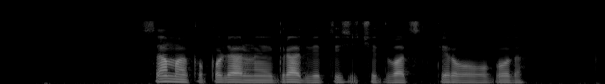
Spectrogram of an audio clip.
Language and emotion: Russian, neutral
